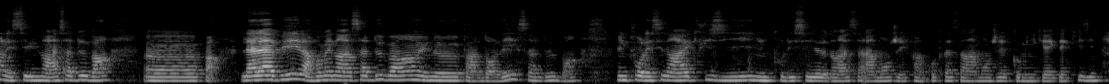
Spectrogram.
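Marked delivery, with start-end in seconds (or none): none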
